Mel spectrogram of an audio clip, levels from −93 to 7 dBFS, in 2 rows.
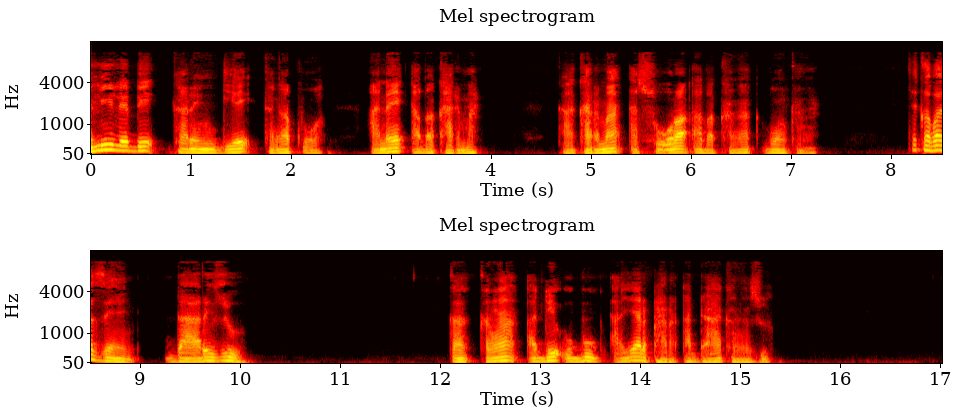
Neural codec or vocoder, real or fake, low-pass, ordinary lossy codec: codec, 32 kHz, 1.9 kbps, SNAC; fake; 14.4 kHz; MP3, 48 kbps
